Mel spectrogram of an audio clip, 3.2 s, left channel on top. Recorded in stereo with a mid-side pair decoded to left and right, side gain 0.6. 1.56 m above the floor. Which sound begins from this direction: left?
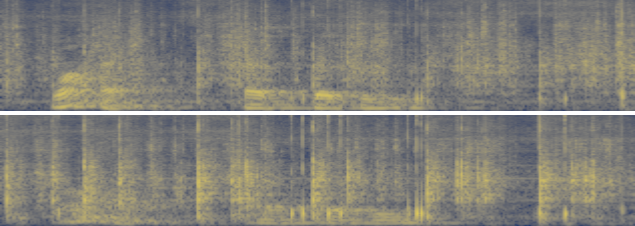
A man speaking, at 0.2 s.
